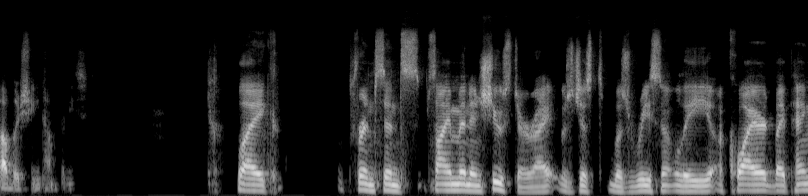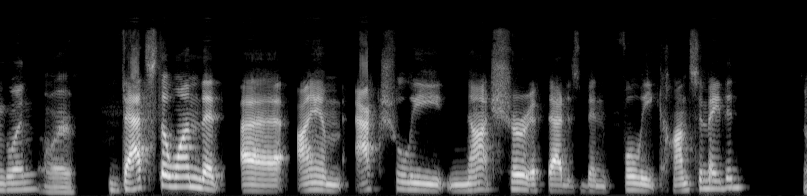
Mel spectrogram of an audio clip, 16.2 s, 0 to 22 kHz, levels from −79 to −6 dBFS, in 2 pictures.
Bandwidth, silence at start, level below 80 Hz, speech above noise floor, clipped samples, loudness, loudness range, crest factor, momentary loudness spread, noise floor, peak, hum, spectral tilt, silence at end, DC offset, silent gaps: 12.5 kHz; 0 s; -66 dBFS; 61 dB; under 0.1%; -22 LUFS; 7 LU; 20 dB; 13 LU; -83 dBFS; -2 dBFS; none; -4.5 dB/octave; 0 s; under 0.1%; 3.31-3.36 s, 15.90-16.02 s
